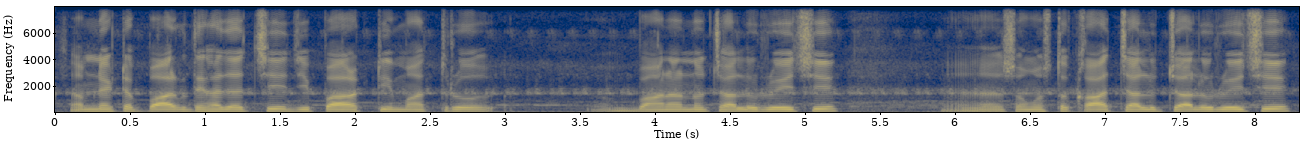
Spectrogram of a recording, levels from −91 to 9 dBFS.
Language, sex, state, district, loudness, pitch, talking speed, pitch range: Bengali, male, West Bengal, Paschim Medinipur, -17 LUFS, 135 Hz, 130 wpm, 125-145 Hz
